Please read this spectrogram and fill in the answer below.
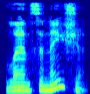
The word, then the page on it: lancination: British English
